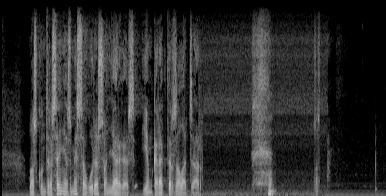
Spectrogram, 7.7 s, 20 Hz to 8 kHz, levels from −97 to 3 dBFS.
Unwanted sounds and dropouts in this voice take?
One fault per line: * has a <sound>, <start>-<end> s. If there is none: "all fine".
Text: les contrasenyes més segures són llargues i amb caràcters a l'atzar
* has a laugh, 5.0-5.5 s
* has a laugh, 6.3-6.4 s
